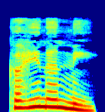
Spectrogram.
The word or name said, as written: ಕಹಿನನ್ನಿ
